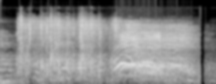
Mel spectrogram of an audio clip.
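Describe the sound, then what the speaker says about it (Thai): An audience at a Thai local enterprise awards ceremony claps and cheers on cue, with a short burst of clapping and shouting followed by a louder rise of crowd noise and a whistling tone. "ขอเสียงปรบมือหนึ่งครั้ง สองครั้ง สามครั้ง"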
